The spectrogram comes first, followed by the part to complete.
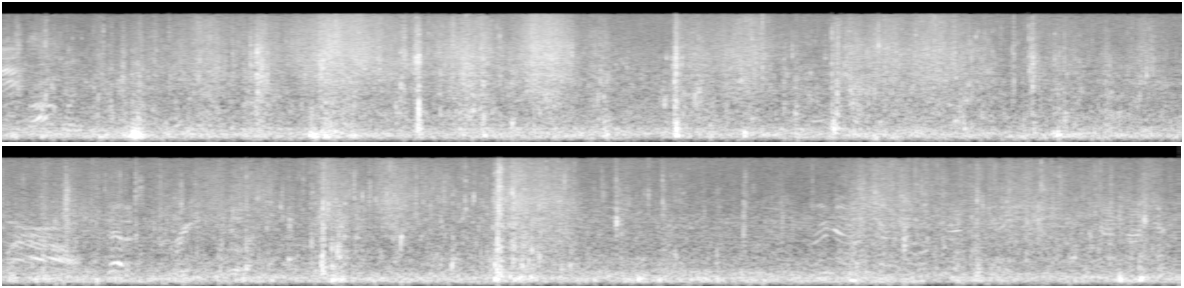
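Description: Shallow sea water lapping and splashing in small irregular bursts, with wind on the microphone.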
